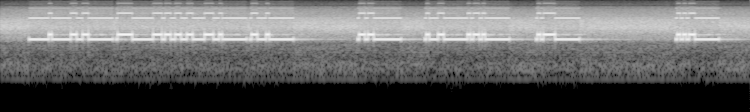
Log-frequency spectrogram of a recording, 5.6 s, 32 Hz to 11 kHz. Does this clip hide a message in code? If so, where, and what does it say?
Yes: TTY/TDD text telephone tones (45.45 baud Baudot) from 0.2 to 5.4 s, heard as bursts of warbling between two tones, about 400 Hz shift, 1600 Hz centre. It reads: IT INCLUDES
